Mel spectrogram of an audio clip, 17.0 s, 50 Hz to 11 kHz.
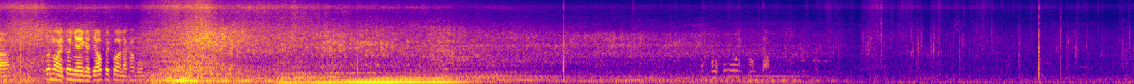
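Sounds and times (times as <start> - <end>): engine passing by: 0.0 - 14.2.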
